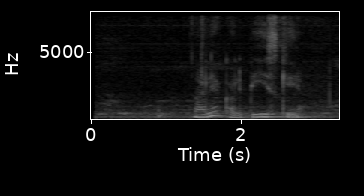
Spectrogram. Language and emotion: Russian, sad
